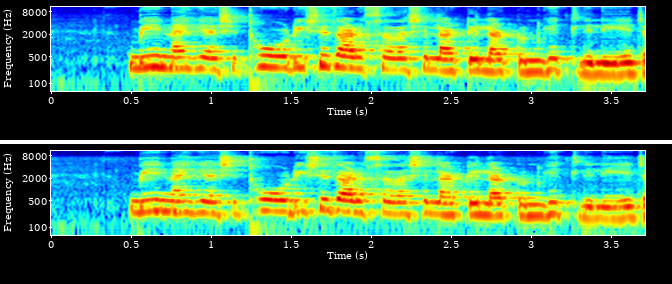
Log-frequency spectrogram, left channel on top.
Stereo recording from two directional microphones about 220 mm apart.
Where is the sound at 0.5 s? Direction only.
50° left (ahead or behind).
